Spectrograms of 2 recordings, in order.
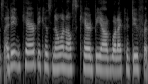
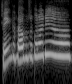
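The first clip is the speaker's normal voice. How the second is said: rising, exasperated disbelief, much higher at the end; incredulous; 6 semitones higher than usual. Real, not acted. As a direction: ask it like you can't believe it. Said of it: "incredulous rant at character".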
